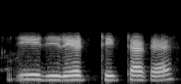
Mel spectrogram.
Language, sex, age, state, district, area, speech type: Urdu, female, 18-30, Bihar, Khagaria, rural, conversation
